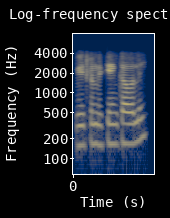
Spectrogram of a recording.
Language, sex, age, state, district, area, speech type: Telugu, male, 18-30, Telangana, Sangareddy, urban, conversation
